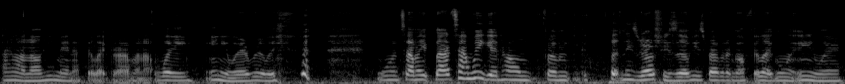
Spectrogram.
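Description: Over light background noise, a woman speaks at a very fast pace with ordinary pitch variation. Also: dry sound with no echo. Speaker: vlogger mother. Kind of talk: casual vlog chat. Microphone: phone near.

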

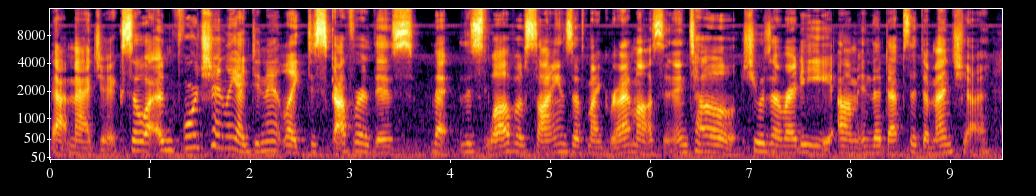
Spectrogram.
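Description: A woman talks at a moderate pace with hardly any pauses. There is noticeable background noise. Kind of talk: casual vlog chat. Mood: reflective, a bit sad. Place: workshop. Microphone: phone near.

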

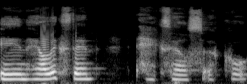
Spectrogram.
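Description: Her voice sits high for a woman, delivered at a moderate pace. The background is quiet. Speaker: fitness instructor. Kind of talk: workout instruction.

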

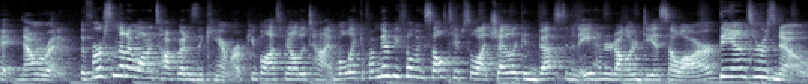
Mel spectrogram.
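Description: Amid light background noise and audible room echo, a woman speaks in a high pitch with hardly any pauses. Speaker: actor, vlogger. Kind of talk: casual vlog chat. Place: home room.

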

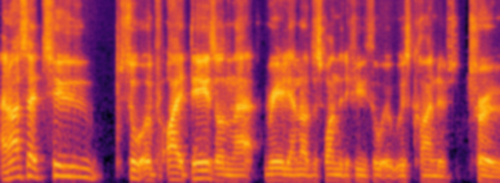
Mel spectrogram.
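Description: A man speaks at a fairly quick pace with hardly any pauses. His pitch swings very widely. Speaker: audience member. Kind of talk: Q&A discussion. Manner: halting. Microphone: video call.

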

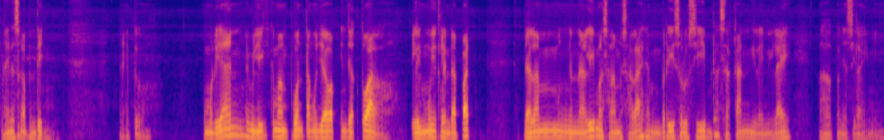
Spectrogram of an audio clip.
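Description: A man's medium-pitched voice, dry and close with no echo, with ordinary pitch variation, big swings in loudness, and long, frequent pauses. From Indonesia, Bungo, Jambi. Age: young. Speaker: lecturer. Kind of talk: lecture. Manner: halting, many fillers.

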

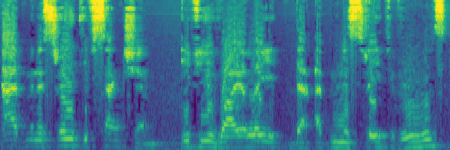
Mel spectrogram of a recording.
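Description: The pace is very slow as this man speaks. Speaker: university law lecturer. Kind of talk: lecture. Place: office.

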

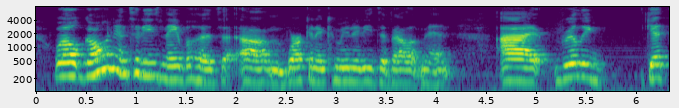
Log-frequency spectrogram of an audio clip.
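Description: A woman's fairly low voice at a fairly slow pace, with ordinary pitch variation. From New York, Queens. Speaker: former loan officer and real estate investor. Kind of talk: casual interview on a live stream. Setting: live online video stream. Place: meeting room.

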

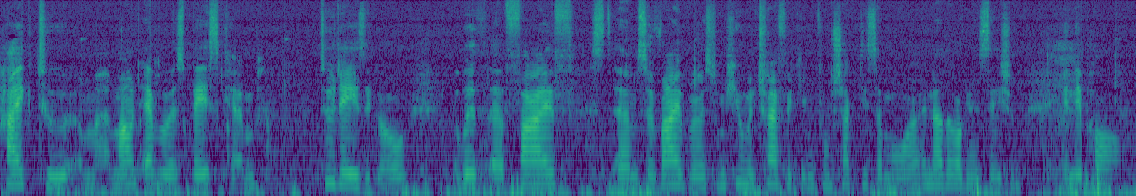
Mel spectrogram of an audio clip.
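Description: The woman talks with a German accent. The sound is dry with no echo, and loud background noise is present. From Germany. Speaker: yoga and meditation teacher. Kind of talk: testimony and appeal to camera. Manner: hesitant, with frequent fillers. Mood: calm, warm, grateful. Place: open country. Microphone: phone near.

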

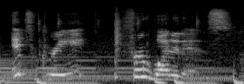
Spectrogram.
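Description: A woman talks at a fairly slow pace over clear music in the background. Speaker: vlogger. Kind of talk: casual vlog chat. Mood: frustrated ranting, frank. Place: home room. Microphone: camera far.

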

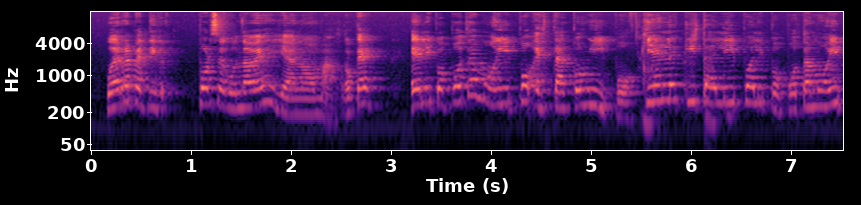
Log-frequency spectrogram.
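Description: Against noticeable background noise, a woman speaks at a moderate pace in a high voice with lively intonation. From Latin America. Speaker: travel vlogger. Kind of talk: reading aloud.

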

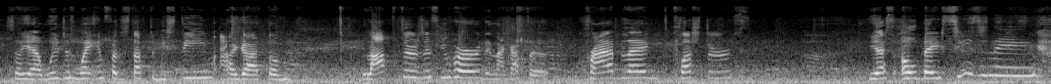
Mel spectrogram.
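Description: A woman talks at a fairly slow pace. Music plays in the background. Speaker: vlogger. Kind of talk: casual vlog chat. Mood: playful, excited. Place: shop. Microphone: phone near.

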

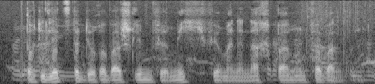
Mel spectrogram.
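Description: The speaker uses lively intonation at a moderate pace, with noticeable background noise behind. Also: man. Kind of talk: interview testimony, dubbed German voice-over.

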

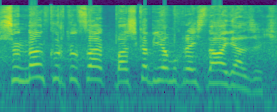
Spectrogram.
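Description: A man talks in a raised, projected voice at a fairly quick pace. Music plays in the background, and the sound is dry with no echo. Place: street. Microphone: phone near.

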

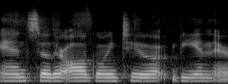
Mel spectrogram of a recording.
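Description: This woman has a fairly low pitch. She speaks at a fairly slow pace. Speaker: tarot deck reviewer. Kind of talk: casual deck review chat. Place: home room. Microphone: phone near.

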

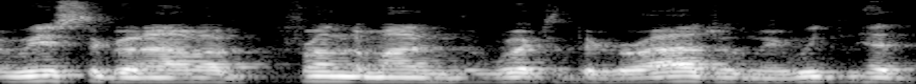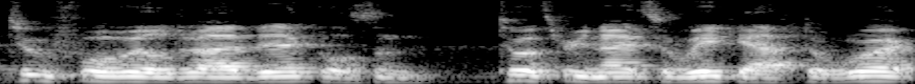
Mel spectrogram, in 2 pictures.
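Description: With fairly even intonation, a man talks at a moderate pace in a fairly low pitch, and the room echo is audible.

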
